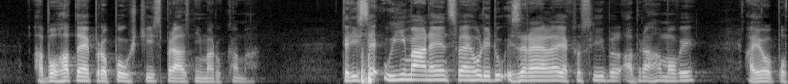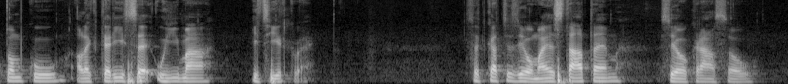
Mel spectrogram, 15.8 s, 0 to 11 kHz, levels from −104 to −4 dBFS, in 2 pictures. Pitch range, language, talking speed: 130-160 Hz, Czech, 130 wpm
